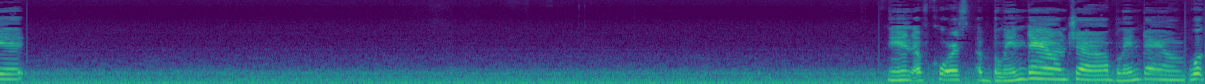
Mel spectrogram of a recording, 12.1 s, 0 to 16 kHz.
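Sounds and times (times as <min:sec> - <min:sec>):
car cabin rumble and hum: 0:00.0 - 0:12.0.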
